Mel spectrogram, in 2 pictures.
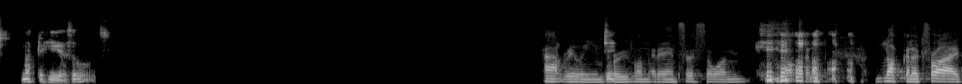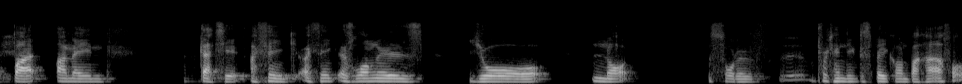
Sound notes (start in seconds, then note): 7.6 laughter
